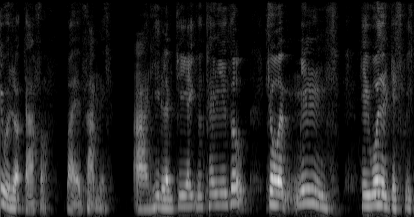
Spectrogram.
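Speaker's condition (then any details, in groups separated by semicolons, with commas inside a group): Cerebral palsy; mild, ataxic type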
